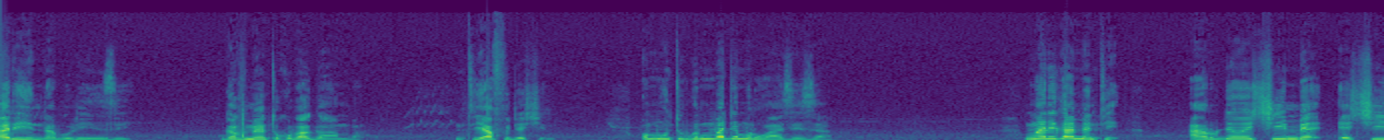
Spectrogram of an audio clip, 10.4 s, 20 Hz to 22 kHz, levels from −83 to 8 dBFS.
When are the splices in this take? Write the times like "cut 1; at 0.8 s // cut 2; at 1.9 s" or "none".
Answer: none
